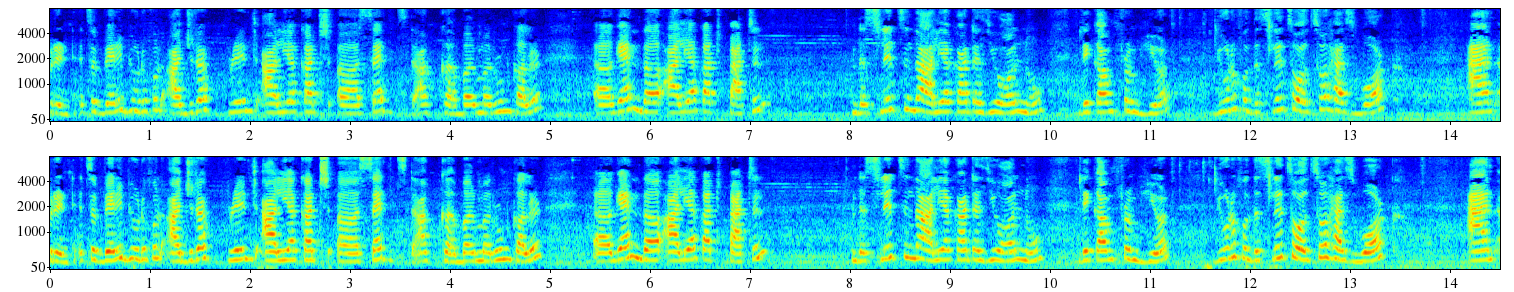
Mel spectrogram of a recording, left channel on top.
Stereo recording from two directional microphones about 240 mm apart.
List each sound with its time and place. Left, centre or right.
0.0 s a woman's voice: centre
8.3 s a woman's voice: centre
